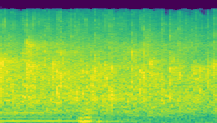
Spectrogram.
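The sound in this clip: A big round of applause from an audience for a helper joining the speaker on stage: thick, steady clapping that stays loud throughout.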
